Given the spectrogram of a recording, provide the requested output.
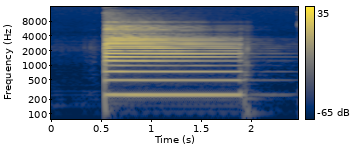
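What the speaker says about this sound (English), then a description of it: "it's the B string. Open B string now." After a moment of silence, the open B string of an electric guitar is plucked and sustains evenly for over a second before being cut off short.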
